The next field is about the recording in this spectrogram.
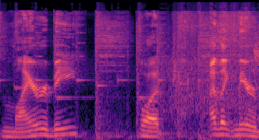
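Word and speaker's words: Miror B: Also, I'm pretty sure it's pronounced Meyer B, but I think Mirror B is a nicer name.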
